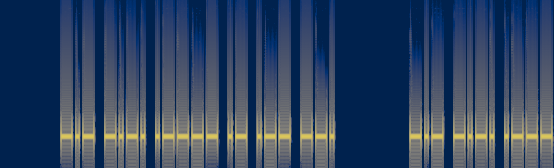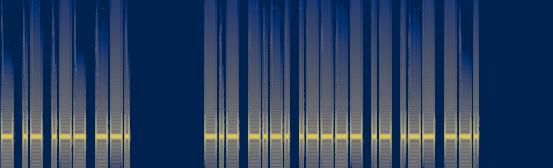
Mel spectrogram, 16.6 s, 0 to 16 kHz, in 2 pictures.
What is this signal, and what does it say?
Morse code, heard as a keyed tone, about 22 wpm, 700 Hz. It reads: KC1AWG KC1AWG KC1AWG
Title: USA Call Signs - 6 Characters - Repeated 3x - 22wpm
